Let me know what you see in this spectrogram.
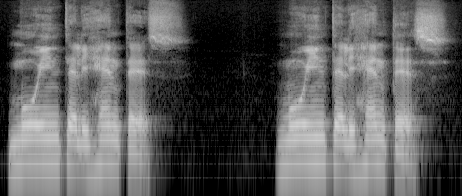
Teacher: we have the Y that here sounds like a vowel. And then, we have the I, so they are going to connect.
